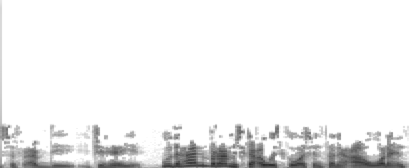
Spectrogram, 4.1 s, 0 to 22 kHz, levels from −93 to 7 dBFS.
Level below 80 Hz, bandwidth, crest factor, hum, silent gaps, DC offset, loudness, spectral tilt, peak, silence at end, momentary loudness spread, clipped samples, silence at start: -60 dBFS; 5.8 kHz; 16 dB; none; none; under 0.1%; -20 LUFS; -3.5 dB/octave; -6 dBFS; 0.05 s; 14 LU; under 0.1%; 0 s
